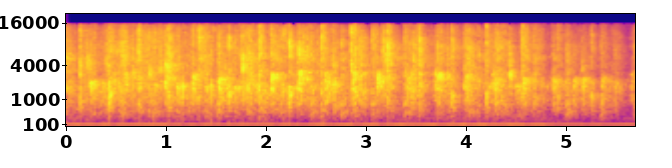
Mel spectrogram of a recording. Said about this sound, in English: We've heard some wonderful readings here tonight. Let's give yourselves and everybody else an applause.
